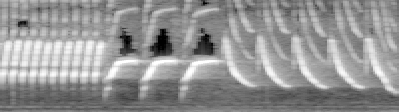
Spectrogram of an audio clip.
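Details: Spanish Timbrado canary singing a morning training song: a quick bubbling trill, three sliding whistled notes, then a series of rapid downward-swept chirps, all clear and loud.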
